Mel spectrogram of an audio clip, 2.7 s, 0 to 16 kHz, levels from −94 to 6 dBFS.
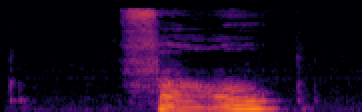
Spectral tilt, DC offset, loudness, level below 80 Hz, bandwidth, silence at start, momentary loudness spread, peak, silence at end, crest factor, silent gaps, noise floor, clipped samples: -6.5 dB/octave; under 0.1%; -31 LUFS; -60 dBFS; 11.5 kHz; 0.95 s; 17 LU; -16 dBFS; 0.65 s; 16 dB; none; -77 dBFS; under 0.1%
